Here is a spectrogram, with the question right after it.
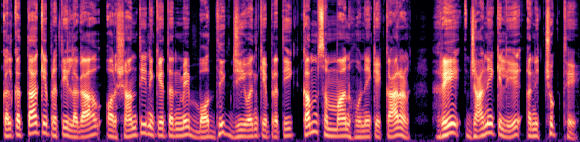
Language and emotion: Hindi, neutral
